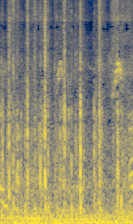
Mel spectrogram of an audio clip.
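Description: A group of people tapping their hips with their hands in a qigong bone-tapping exercise, making an irregular patter of pats at about five a second. The tapping is done so that the vibration is felt in the bones.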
